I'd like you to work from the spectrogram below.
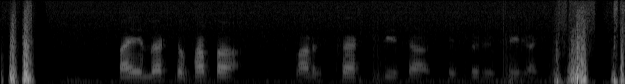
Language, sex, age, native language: Icelandic, male, 40-49, Icelandic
